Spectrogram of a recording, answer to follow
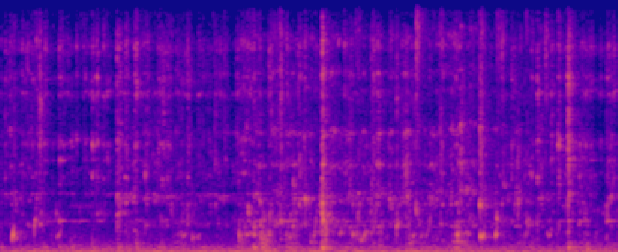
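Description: Spoon stirring tamarind juice in a glass mixing bowl: liquid swishing with irregular light clicks of the spoon against the glass, one sharper click about three seconds in.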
